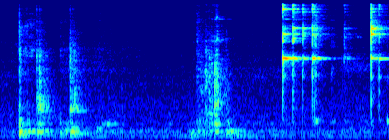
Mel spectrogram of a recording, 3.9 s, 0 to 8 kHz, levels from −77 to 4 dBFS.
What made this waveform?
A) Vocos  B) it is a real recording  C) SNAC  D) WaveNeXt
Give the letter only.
B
